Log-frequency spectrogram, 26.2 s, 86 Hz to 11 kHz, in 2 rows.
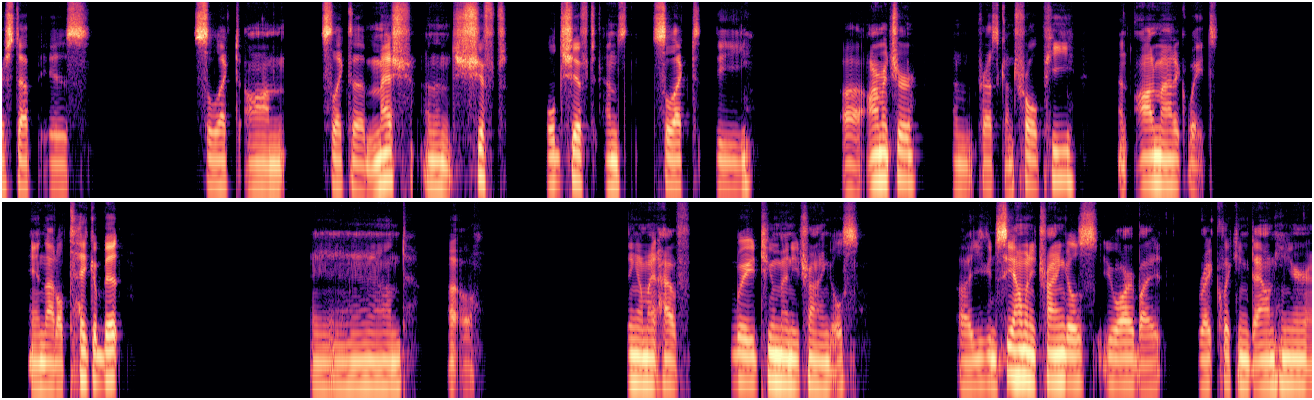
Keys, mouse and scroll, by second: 1.5 scroll up 4, 2.6 shift+middle click, 3.0 middle click, 4.7 shift+click, 7.3 middle click, 7.4 middle click, 9.3 scroll, 10.0 ctrl+p, 11.3 click, 19.8-21.5 middle drag, 19.8-21.3 scroll up 4, 21.3 scroll up 1, 22.2 middle click, 22.2 scroll up 1, 23.2-24.8 middle drag, 23.2-23.6 scroll up 1, 24.8 click, 24.8 right click, 25.2-26.2 middle drag.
